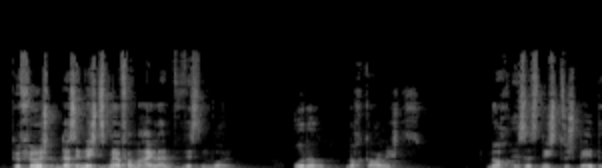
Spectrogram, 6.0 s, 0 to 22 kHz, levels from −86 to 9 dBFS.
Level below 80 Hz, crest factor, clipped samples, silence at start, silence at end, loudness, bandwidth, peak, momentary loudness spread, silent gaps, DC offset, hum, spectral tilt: -76 dBFS; 18 dB; under 0.1%; 0.1 s; 0 s; -29 LUFS; 15.5 kHz; -12 dBFS; 15 LU; 2.83-2.90 s, 4.44-4.79 s; under 0.1%; none; -3.5 dB/octave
